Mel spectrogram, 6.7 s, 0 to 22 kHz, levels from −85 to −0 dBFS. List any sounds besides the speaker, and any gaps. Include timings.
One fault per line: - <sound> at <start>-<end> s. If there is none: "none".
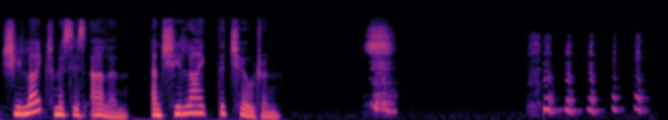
- sniff at 3.6-4.0 s
- laugh at 5.3-6.5 s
